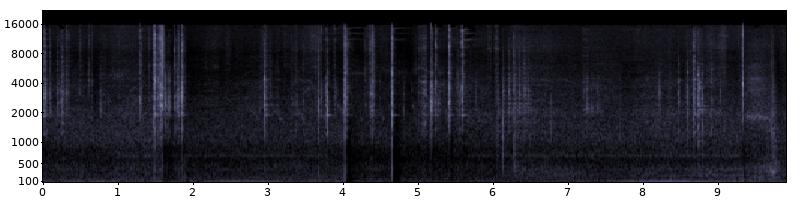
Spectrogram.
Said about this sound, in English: Now we put the wing nut back on.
